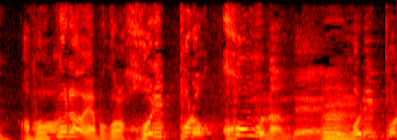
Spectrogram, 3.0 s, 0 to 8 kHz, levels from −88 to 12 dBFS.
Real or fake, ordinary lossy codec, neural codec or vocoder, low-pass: real; none; none; none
